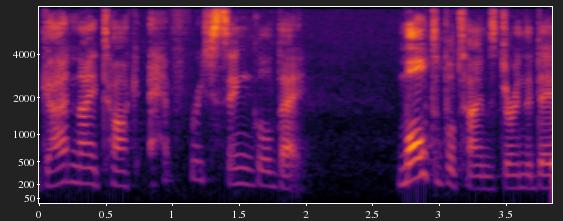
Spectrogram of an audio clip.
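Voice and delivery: ordinary talk, nothing marked

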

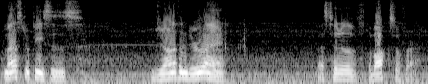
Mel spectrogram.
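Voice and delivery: usual speaking voice

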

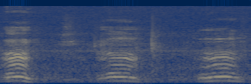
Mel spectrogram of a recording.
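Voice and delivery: murmuring while chewing; closed-lip hums with food; mouth full chewing. Real, not acted. Seen 3: Lips closed and moving while holding food pieces, murmuring "mm.

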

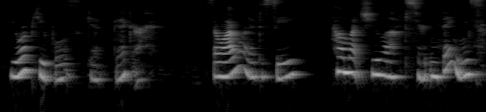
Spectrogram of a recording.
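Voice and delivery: usual speaking voice

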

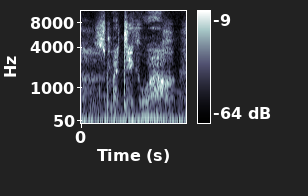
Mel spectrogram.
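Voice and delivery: resigned whisper. Real, not acted. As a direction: sigh then hushed whisper. Waiting to be knocked off.

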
